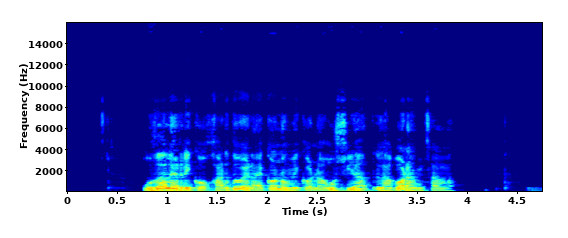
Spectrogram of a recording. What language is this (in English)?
Basque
